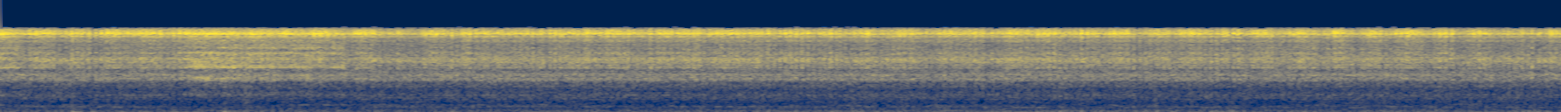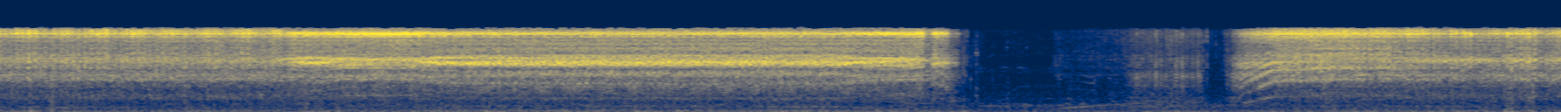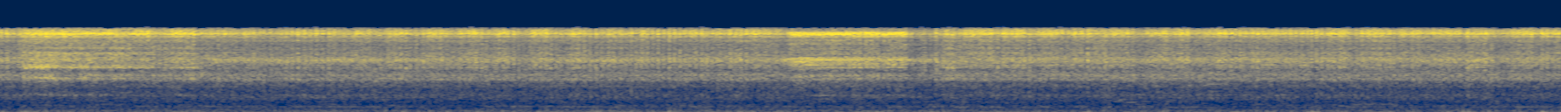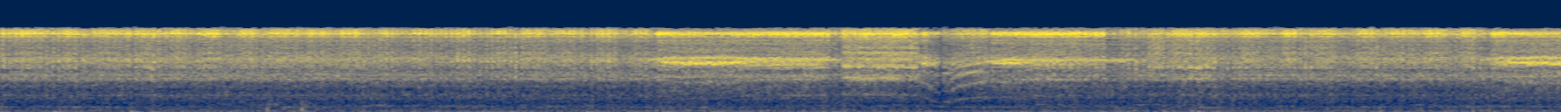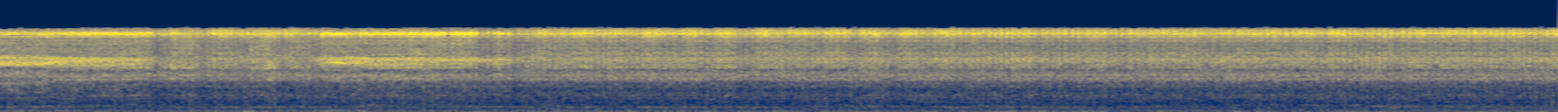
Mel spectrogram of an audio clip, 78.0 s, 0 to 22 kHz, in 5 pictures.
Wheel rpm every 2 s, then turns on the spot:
160, 160, 160, 160, 160, 160, 160, 160, 160, 160, 160, 160, 140, 10, 90, 160, 160, 160, 160, 160, 160, 160, 160, 160, 160, 160, 160, 160, 140, 160, 160, 160, 160, 160, 160, 160, 160, 160, 160.
none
